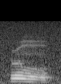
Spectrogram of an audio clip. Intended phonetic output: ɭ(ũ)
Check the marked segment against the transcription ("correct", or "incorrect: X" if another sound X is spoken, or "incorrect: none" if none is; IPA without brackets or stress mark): correct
